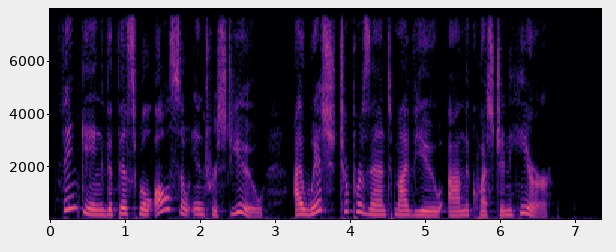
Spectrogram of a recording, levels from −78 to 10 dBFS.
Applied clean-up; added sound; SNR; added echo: none; none; none; none.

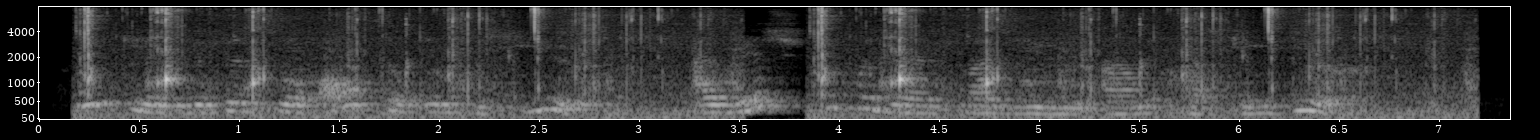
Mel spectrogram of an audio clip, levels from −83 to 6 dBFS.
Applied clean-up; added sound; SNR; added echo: none; Chewing, mastication; -2 dB; reverberation time 0.5 s.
